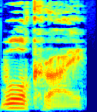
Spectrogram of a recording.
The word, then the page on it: war cry: British English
